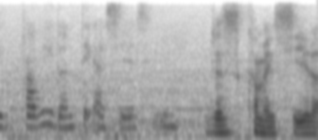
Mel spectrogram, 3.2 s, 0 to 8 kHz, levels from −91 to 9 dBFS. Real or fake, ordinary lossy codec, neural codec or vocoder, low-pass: fake; none; codec, 16 kHz, 6 kbps, DAC; 7.2 kHz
